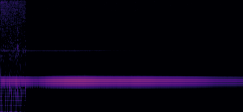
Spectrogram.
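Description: A faint, steady low ringing tone with a fainter higher overtone, from the soundtrack's music bed; it swells slightly and then slowly fades.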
